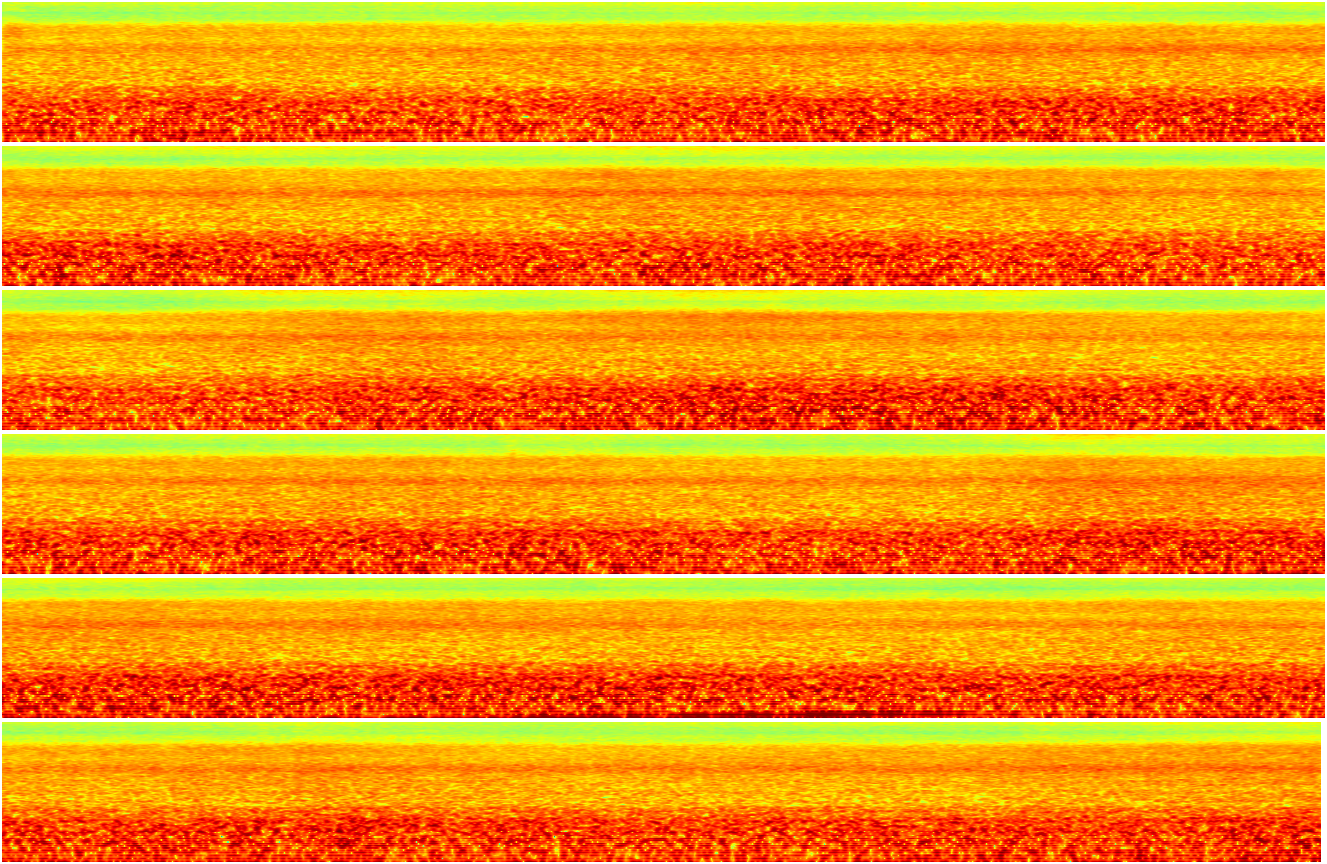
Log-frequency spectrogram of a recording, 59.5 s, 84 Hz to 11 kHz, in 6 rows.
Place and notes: Wai'ao, Toucheng Township - Sound of the waves
Sound of the waves, Binaural recordings, Zoom H4n+ Soundman OKM II
Yilan County, Taiwan, 8 November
